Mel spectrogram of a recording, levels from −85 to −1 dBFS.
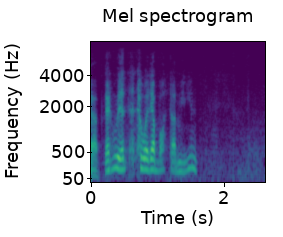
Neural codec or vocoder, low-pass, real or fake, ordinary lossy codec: codec, 16 kHz in and 24 kHz out, 0.6 kbps, FocalCodec, streaming, 4096 codes; 7.2 kHz; fake; none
